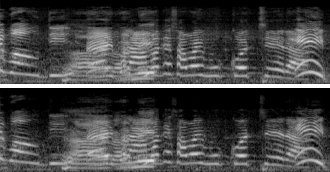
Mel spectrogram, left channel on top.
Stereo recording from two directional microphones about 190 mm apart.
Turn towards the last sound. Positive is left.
turn(degrees=15)  # may be behind; listen again after turning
